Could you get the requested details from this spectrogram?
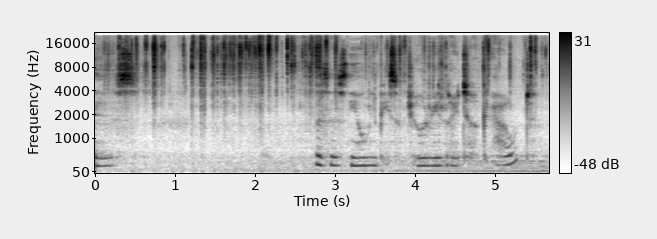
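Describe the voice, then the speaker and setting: Soft-spoken and fairly slow, a woman talks with long, frequent pauses over noticeable background noise. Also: big swings in loudness. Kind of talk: ASMR soft-spoken show and tell to camera.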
